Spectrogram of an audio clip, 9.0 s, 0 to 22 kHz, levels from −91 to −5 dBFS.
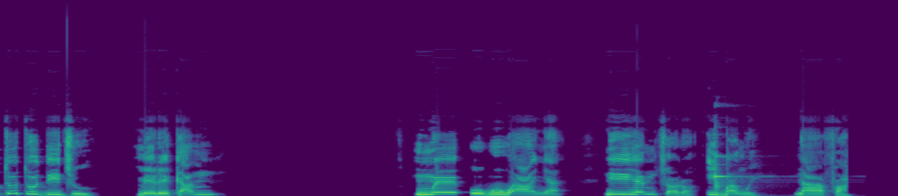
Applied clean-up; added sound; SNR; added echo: none; Piano; 7 dB; none.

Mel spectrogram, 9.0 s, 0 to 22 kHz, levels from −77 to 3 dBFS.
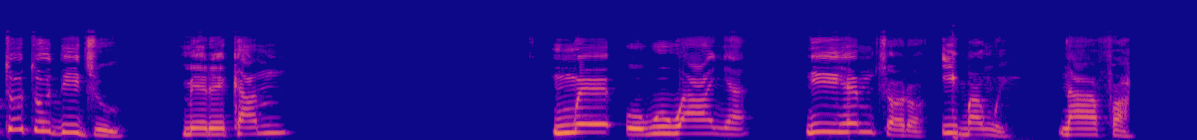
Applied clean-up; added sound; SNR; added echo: neural mask model DeepFilterNet 3.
